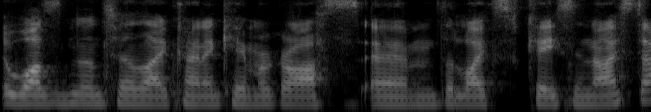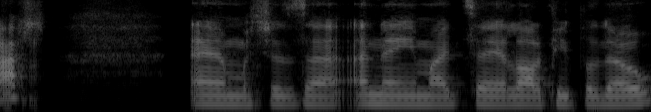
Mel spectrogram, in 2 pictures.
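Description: The woman's pitch is fairly low, and her pace is moderate. The recording is very clean, with a silent background. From Wexford, Ireland. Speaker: videographer and content creator. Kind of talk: casual interview chat.

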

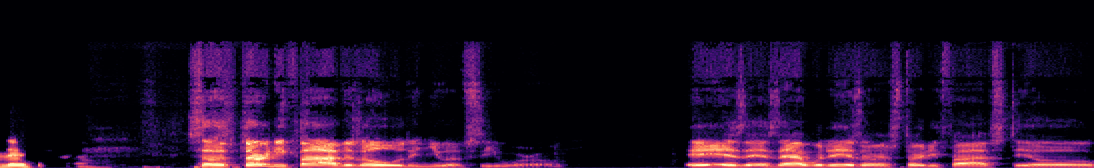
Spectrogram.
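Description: A man talks at a fairly slow pace in a plain, everyday voice. His pitch sits fairly high, with ordinary variation. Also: big swings in loudness. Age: 30s. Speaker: sports podcast host. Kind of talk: casual chat.

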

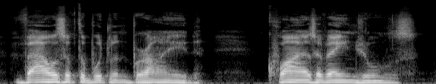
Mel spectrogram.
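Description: Very deep and low in pitch, a man speaks at a very slow pace in a solemn tone, captured in a very clean recording with a silent background. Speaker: poet reading his own work. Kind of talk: poetry reading, dark and incantatory. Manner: measured and solemn; deliberate, steady, ominous delivery.

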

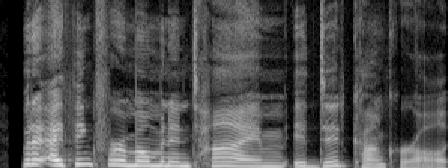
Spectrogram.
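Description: A woman with an American accent talks at a moderate pace in a plain, everyday voice, with ordinary pitch variation and a dry, close sound with no echo. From US Midwest. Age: 30s. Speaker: military officer. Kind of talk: casual interview. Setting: hotel in Washington DC, re-recorded interview.

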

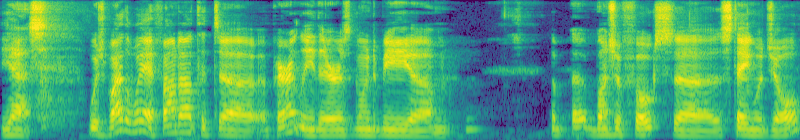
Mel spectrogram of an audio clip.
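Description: With an ordinary speaking voice, a man talks at a fairly slow pace in a medium pitch with ordinary pitch variation. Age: 40s. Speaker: podcast host. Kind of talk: casual chat. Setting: video call.

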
